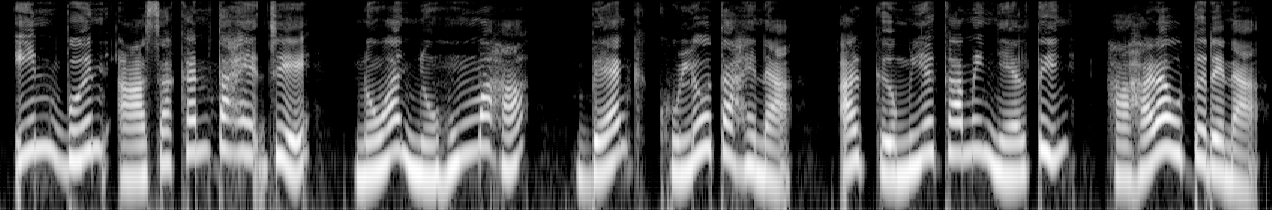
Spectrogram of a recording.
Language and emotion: Santali, surprised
